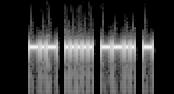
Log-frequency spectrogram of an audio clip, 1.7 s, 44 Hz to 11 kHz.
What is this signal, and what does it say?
Morse code, heard as a keyed tone, about 37 wpm, 700 Hz. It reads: K5ZT
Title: USA Call Signs - 4 Characters - Repeated 2x - 40wpm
